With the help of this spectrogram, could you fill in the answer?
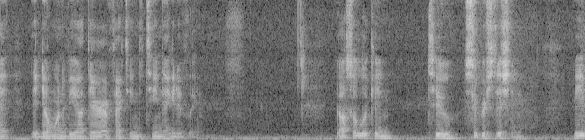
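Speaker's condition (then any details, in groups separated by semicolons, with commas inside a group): No condition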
